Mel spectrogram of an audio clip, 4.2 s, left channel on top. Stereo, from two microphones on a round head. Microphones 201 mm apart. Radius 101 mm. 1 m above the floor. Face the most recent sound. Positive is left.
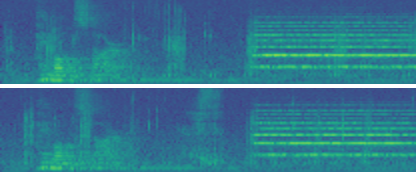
turn(degrees=25)  # may be behind; listen again after turning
